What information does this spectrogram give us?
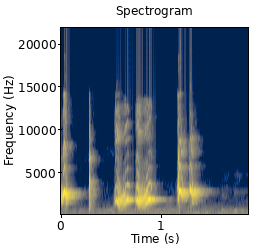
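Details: Short burst from a white-rumped shama lure recording, meant to prompt other shamas to sing: harsh slurred notes and squeaky whistles in quick succession.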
